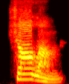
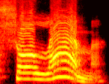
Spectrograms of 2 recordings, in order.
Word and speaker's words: shalom: shalom. Shalom. It's not shalem. It's shalom. Shalom. And if we do the same thing with aleichem, we get aleichem. Shalom aleichem.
